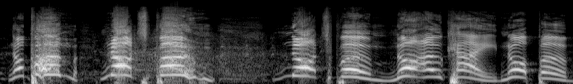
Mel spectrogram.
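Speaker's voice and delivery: loud, high exasperated yelling; hammed-up outraged shouting; mock scolding. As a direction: shout each protest like a comic telling-off. Mock scolding of John's boom.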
